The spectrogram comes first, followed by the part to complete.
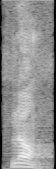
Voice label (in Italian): "granata", crespinese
